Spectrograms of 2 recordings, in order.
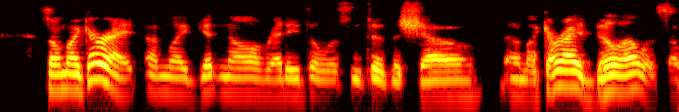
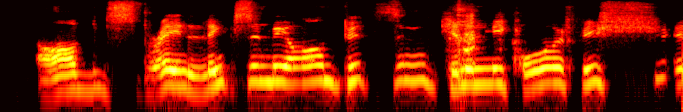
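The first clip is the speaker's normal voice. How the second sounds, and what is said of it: Imitates another person's accent. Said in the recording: “I wonder what he sounds like ... You've had quite the array of accents on the show”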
